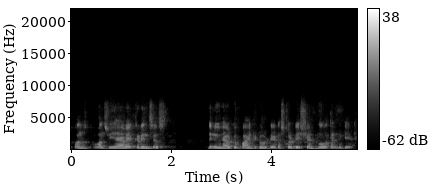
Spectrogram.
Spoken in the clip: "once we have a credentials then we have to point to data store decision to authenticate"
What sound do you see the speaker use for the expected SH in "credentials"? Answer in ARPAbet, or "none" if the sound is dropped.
S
